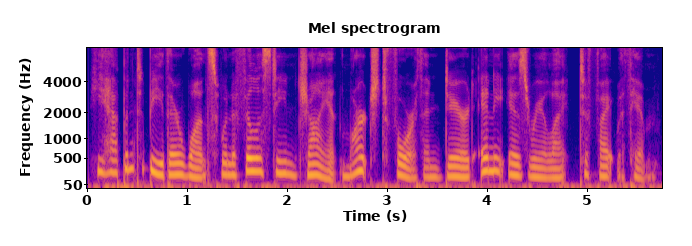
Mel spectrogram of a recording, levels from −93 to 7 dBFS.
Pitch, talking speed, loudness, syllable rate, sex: 190 Hz, 210 wpm, -19 LUFS, 5.9 syllables/s, female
